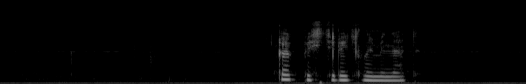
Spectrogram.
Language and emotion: Russian, neutral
